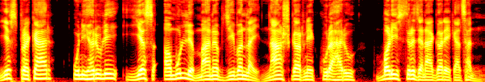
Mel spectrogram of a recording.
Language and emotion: Nepali, neutral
